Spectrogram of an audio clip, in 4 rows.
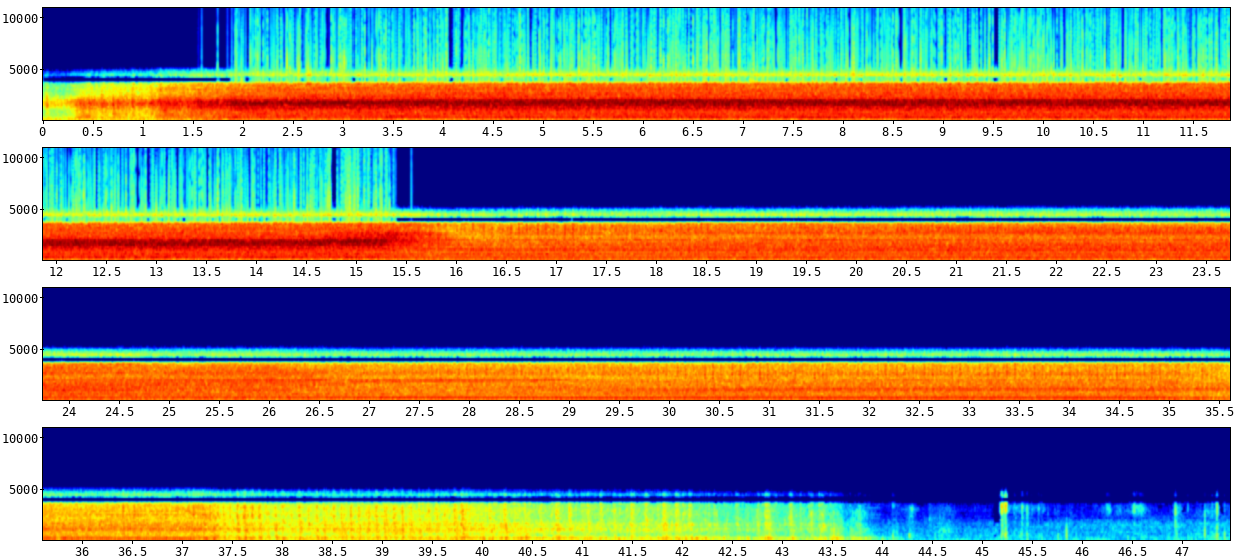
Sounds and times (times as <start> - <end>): Heavy engine (low frequency): 0.0 - 47.4.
